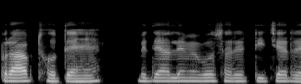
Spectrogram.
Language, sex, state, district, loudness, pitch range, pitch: Hindi, male, Bihar, Lakhisarai, -23 LUFS, 150-155 Hz, 155 Hz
